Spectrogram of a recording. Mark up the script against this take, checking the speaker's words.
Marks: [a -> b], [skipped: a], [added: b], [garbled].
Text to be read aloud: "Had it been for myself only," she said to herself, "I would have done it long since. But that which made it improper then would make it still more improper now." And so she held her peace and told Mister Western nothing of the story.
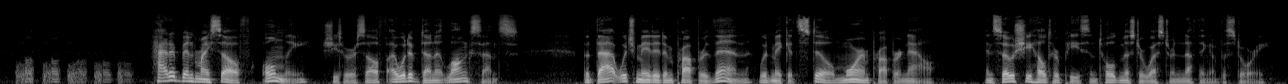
"Had it been [skipped: for] myself only," she [skipped: said] to herself, "I would have done it long since. But that which made it improper then would make it still more improper now." And so she held her peace and told Mister Western nothing of the story.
